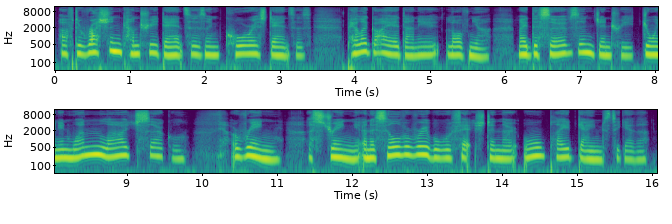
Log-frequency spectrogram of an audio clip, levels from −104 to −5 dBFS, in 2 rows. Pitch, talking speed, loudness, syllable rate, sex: 210 Hz, 130 wpm, -22 LUFS, 4.1 syllables/s, female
